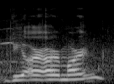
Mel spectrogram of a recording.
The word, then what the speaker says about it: VRR Martin: is that all right brr Martin oh no no no that's how you say it uh some people just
